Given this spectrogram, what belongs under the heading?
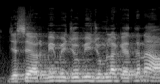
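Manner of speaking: normal talking voice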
